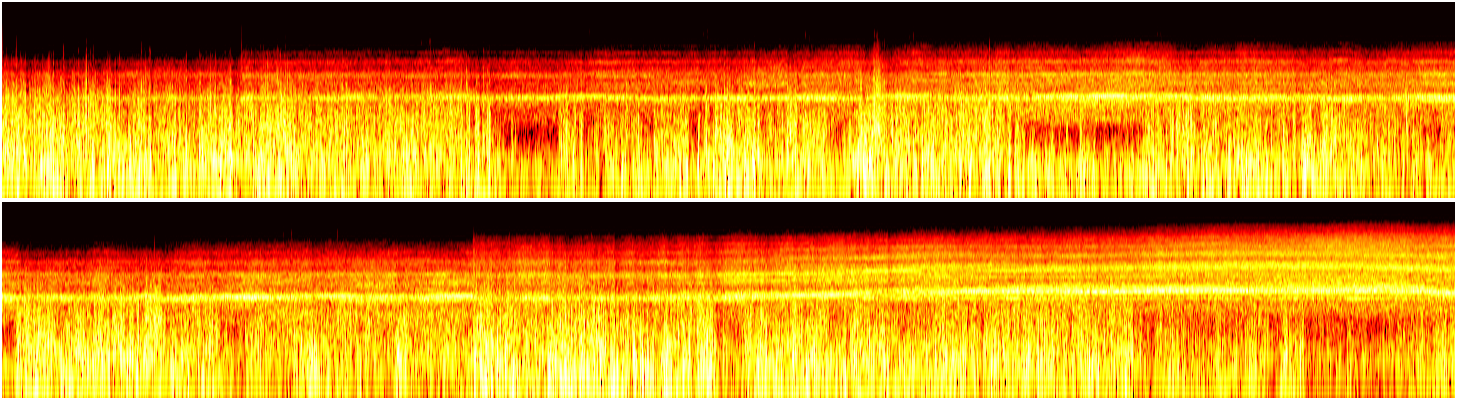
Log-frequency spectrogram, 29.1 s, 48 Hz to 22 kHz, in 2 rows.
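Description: B-52 bombers' jet engines whining steadily as the aircraft taxi, over a heavy rumble. The whine rises in pitch over the last several seconds as the nearest bomber comes close.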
